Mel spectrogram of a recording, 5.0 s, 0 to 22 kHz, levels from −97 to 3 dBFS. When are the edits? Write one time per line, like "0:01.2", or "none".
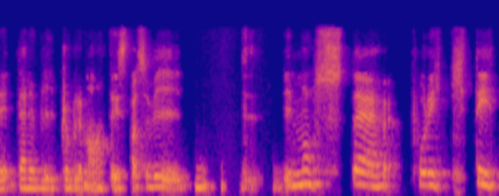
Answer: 0:01.3

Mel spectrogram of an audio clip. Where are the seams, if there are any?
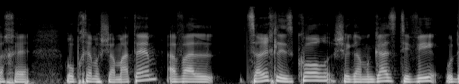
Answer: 0:01.6

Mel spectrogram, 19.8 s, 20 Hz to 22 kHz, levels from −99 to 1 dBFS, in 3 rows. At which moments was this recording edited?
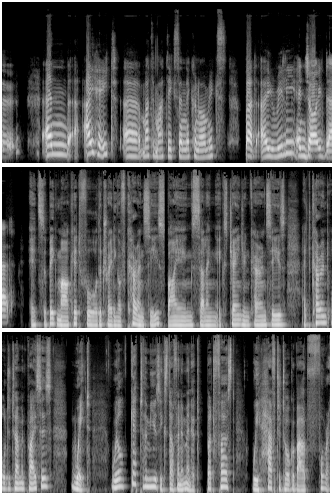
0:07.0
0:09.8
0:14.5

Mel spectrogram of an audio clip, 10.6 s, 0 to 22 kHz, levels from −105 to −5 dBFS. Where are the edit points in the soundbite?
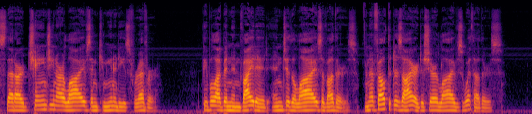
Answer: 0:03.9
0:07.2

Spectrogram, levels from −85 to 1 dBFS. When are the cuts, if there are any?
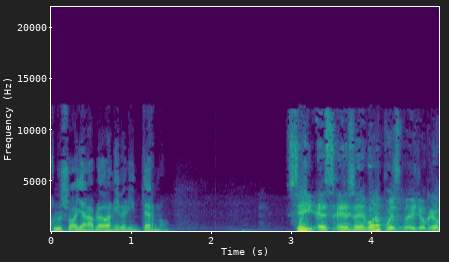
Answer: none

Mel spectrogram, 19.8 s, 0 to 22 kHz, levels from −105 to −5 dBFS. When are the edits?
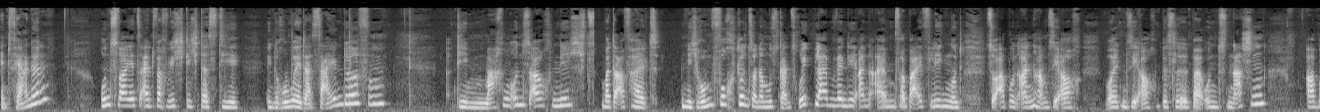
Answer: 0:08.9

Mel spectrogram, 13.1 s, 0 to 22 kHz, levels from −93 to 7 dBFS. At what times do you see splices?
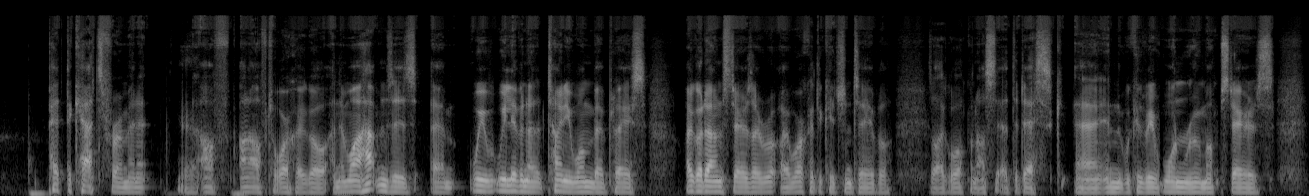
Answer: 0:09.3
0:11.6

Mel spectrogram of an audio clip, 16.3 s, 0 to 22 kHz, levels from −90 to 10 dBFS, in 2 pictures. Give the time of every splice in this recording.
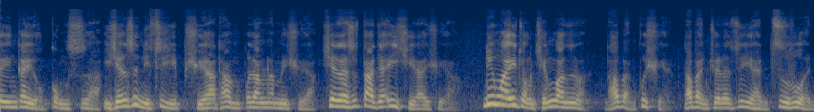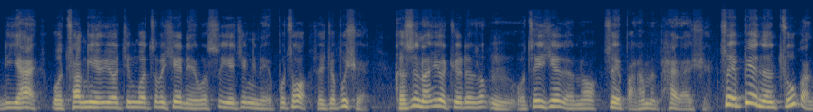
0:14.2

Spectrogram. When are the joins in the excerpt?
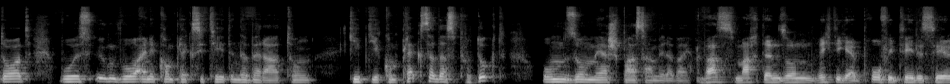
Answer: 0:06.9

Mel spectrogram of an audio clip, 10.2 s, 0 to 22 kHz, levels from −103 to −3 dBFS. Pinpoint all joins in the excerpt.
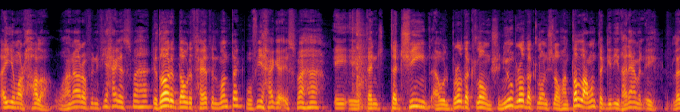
0:05.2

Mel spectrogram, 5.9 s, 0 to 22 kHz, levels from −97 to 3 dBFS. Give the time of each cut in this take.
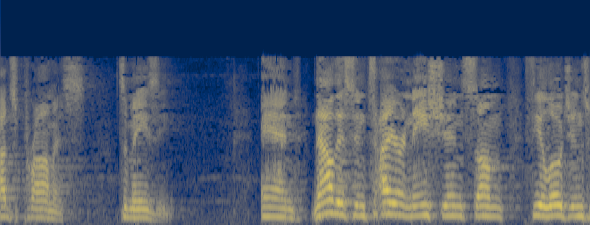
0:03.1

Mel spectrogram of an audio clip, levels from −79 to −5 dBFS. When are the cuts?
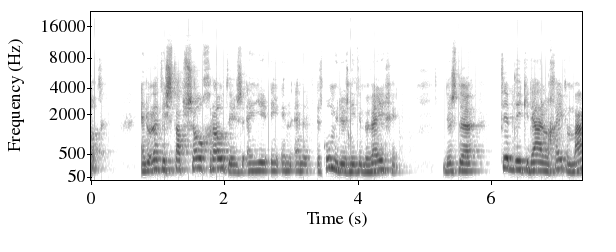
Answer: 0:03.4

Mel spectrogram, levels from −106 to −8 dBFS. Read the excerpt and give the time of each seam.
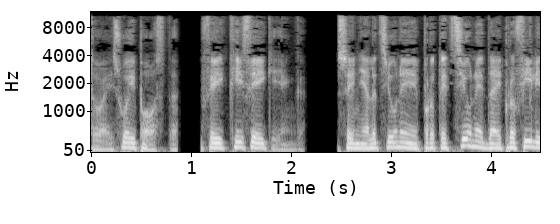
0:00.9

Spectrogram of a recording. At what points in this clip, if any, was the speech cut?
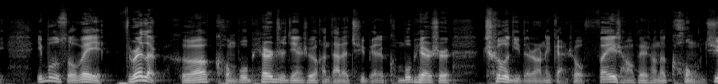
none

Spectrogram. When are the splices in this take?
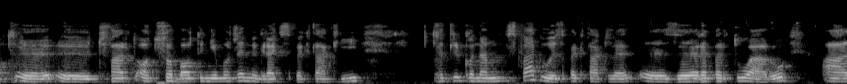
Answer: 0:01.3
0:04.3

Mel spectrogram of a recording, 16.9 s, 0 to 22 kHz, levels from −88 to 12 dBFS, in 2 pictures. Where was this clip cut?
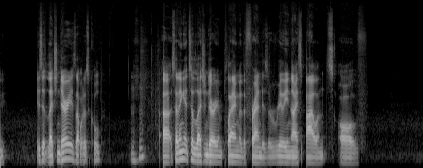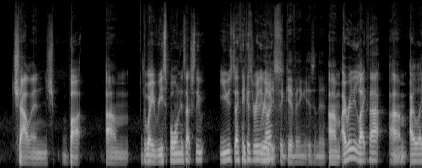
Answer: none

